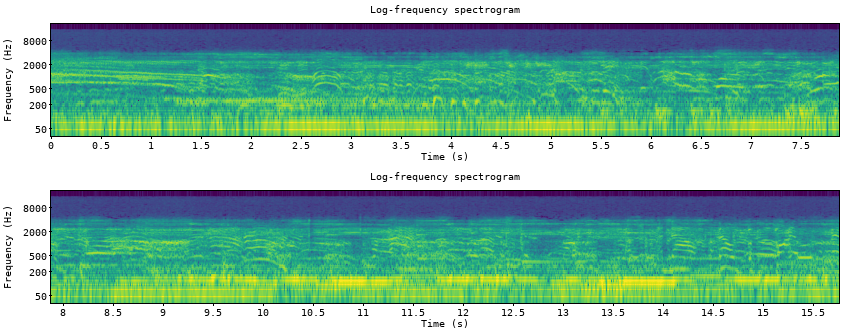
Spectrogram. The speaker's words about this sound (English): Off in the theatre, and the audience is getting very angry. They're shouting, yes, and things are flying about.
